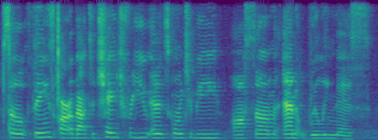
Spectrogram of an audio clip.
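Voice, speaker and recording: A woman's voice: fairly high pitch, flat delivery, unhurried, slight background noise. A woman doing a casual tarot reading in an upbeat, encouraging way, often checking in with "all right?". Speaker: tarot reader.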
